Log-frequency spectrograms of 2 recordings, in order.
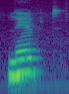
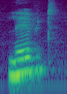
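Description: No difference in how they are said.

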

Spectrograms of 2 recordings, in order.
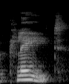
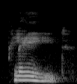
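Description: First: The ending is a strong t sound. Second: The ending is a plain d sound.

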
